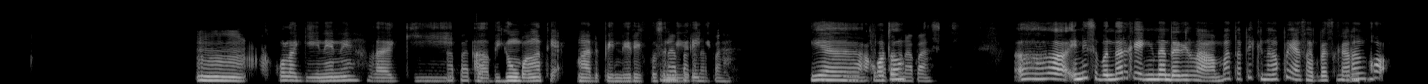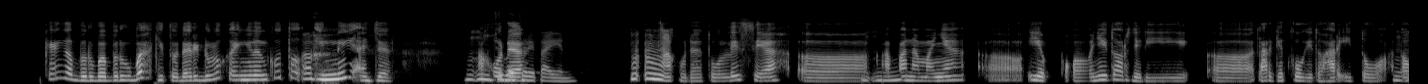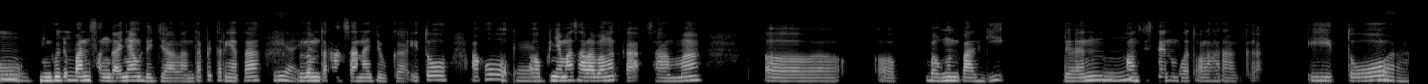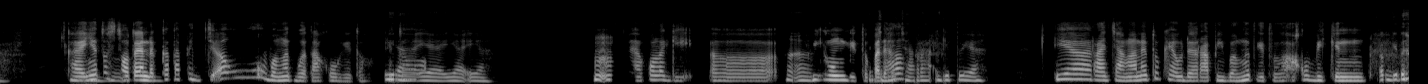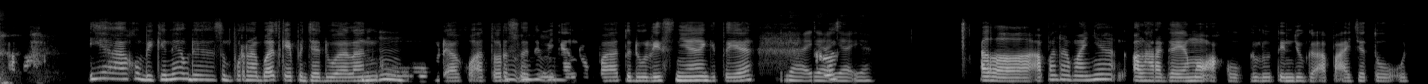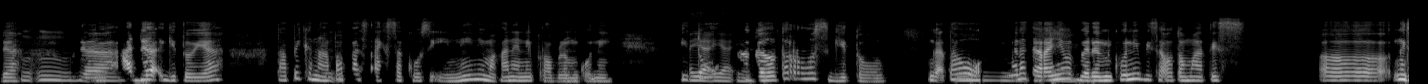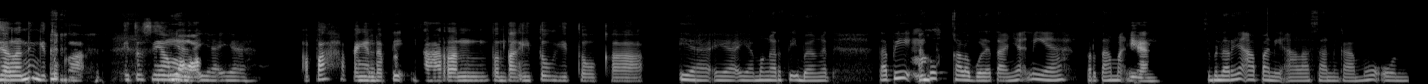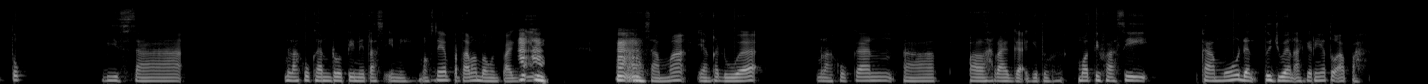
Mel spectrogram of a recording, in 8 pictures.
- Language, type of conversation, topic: Indonesian, advice, Bagaimana cara agar saya bisa lebih mudah bangun pagi dan konsisten berolahraga?
- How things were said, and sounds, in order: tapping; static; distorted speech; other background noise; chuckle; stressed: "ini"; stressed: "jauh"; mechanical hum; laughing while speaking: "Oh, gitu"; chuckle; in English: "to do list-nya"; tsk; chuckle; background speech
